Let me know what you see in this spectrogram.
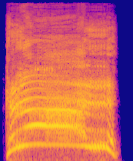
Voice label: Taunt, Female; Warframe; Eximus Grineer Female; Battle Barks

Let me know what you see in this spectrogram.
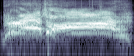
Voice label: Reload Grineer Female; Warframe; Battle Barks

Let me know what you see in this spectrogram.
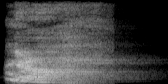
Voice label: Death Finisher Soldier Male; Battle; Barks; Dialog; Sinecure Soldier Male A

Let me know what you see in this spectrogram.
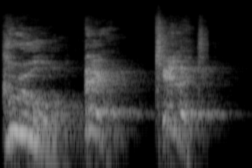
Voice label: See Player Shout, Battle; Sinecure Soldier

